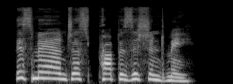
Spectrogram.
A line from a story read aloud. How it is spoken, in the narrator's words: she said loudly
